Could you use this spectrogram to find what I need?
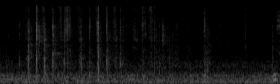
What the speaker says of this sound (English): These cards are flippy floppy.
